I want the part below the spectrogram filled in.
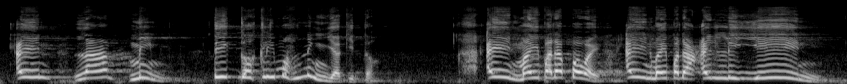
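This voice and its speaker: A man talks very slowly with an extremely high pitch and ordinary pitch variation, against a quiet background. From southern Thailand. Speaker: visiting religious teacher. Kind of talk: religious lecture. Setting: religious school gathering with students. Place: hall. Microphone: handheld.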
